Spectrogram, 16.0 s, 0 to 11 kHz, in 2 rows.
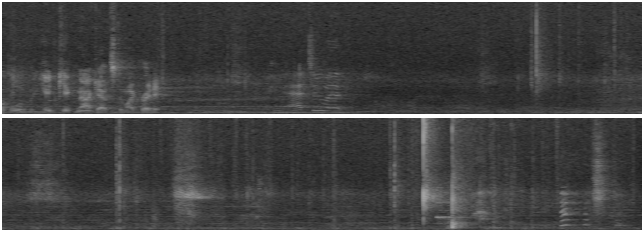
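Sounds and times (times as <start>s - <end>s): background music: 0.0s - 4.5s, 6.8s - 16.0s.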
